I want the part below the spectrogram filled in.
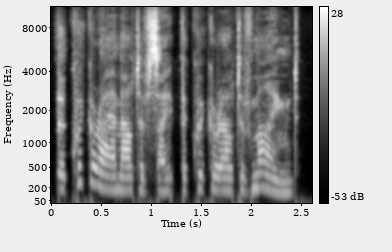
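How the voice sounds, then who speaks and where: A sharp-tongued, logical lady of a bygone era, as a male audiobook narrator puts her on, lifting his voice high and clipping each formal phrase. The sound is close and dry, with no room around it. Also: brisk, dry recording, close to an everyday voice. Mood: insistent. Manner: crisp, formal period speech rising in pitch. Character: blunt, logical Victorian-era lady, wry and emotional. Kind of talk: audiobook character reading.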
